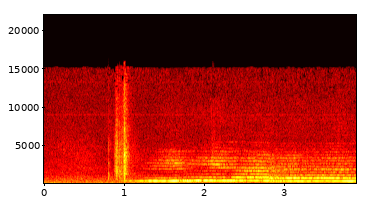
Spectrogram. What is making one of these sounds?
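A mixed choir starts singing together in a reverberant space.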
